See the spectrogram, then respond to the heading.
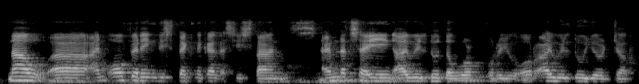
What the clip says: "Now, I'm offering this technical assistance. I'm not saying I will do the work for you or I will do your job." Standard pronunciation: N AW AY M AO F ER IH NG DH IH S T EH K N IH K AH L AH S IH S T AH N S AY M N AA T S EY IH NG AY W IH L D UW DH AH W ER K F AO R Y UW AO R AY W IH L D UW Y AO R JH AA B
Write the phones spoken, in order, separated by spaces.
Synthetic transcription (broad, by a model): N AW AY M AO F ER IH NG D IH S T EH K N IH K AH L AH S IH S T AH N S AY M N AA T S EY IH NG AY W IH L D UW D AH W ER K F AO R Y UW AO R AY W IH L D UW Y AO R JH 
